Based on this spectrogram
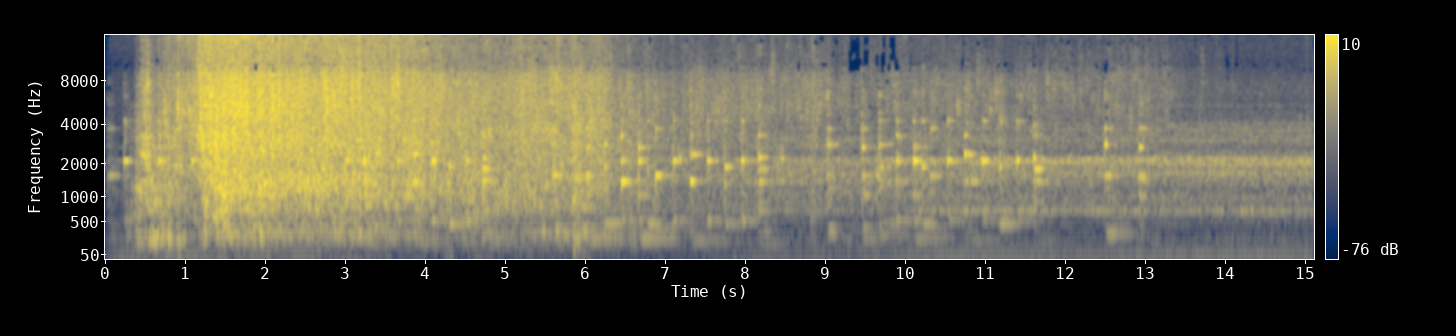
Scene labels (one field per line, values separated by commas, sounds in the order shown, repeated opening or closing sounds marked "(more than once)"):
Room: lavatory, hallway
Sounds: phone ringing, toilet flushing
